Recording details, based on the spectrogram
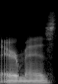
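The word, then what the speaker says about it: Hermès: Um they said the the Hermes, you know, Hermes, but it's pronounced Hermes, the the popular clothing brand, the big H.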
